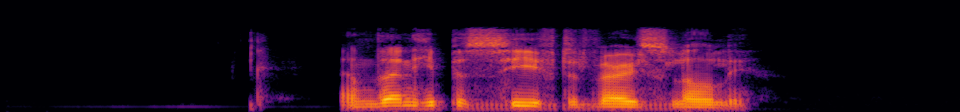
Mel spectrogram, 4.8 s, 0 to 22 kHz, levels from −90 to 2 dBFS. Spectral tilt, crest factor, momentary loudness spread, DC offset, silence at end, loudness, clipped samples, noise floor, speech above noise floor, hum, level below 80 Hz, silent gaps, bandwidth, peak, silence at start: -5 dB/octave; 20 dB; 10 LU; under 0.1%; 1.05 s; -19 LUFS; under 0.1%; -86 dBFS; 67 dB; none; -62 dBFS; none; 8 kHz; -2 dBFS; 1.3 s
